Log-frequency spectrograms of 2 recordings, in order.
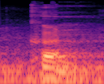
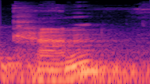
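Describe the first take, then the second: First: The word is said reduced with a short vowel. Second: The word is said fully with a long vowel. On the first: "Anda bisa singkatkan dengan hanya can" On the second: "itu sangat panjang"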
